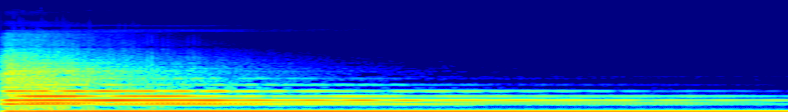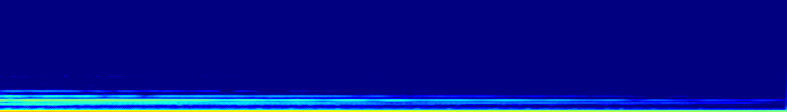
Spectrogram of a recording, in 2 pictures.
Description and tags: Sound of very large bell being struck.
